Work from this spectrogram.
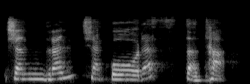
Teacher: Chandram Anuswara followed by Cha. Chandran Chakoras Tatha. This becomes a Sandhi.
